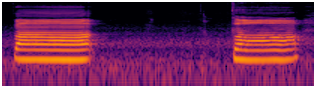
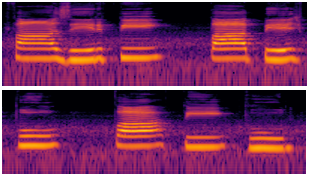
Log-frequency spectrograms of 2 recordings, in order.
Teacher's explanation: फ़ा में हमने जो अपने ऊपर दांतों के किनारे हैं वो निचले होंठ पर रखेंगे और निचले होंठ के साथ लगाएंगे गीले हिस्से के साथ, तो फ़ा अदा करेंगे।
